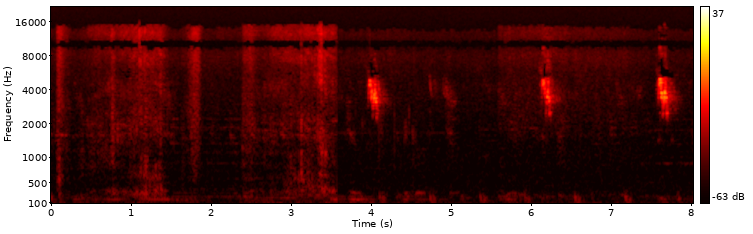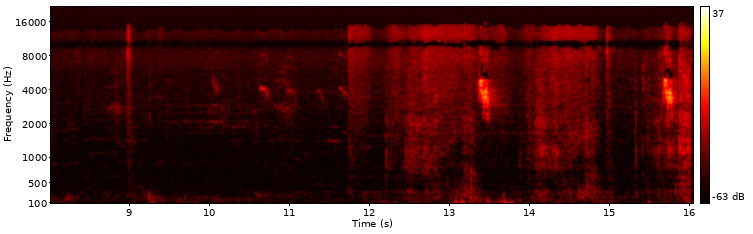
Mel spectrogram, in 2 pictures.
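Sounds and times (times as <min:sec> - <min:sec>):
hairbrush stroking through hair: 0:00.0 - 0:03.6, 0:11.8 - 0:16.0
bird chirping faintly: 0:03.8 - 0:09.3.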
